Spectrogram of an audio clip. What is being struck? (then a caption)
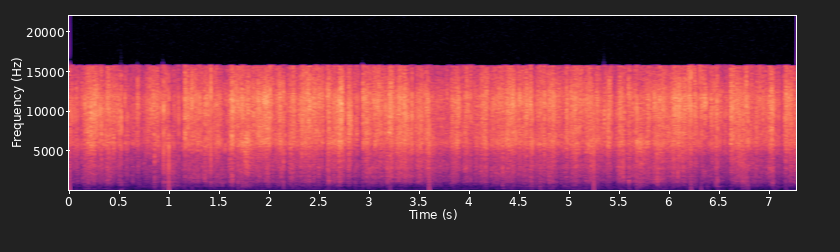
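Plastic bubble wrap. Clear plastic bubble wrap is twisted and pinched by fingers with red nails, giving a steady bright crinkling hiss. Sharp pops from bursting bubbles punctuate it throughout. Nearly all the energy sits in the high range, with almost nothing low.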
